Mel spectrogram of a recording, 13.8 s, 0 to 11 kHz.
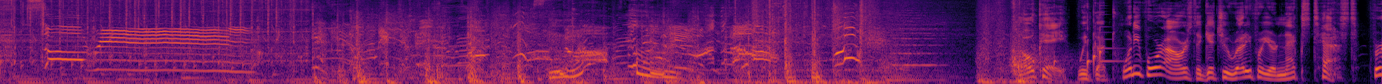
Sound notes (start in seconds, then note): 3.0 crashing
